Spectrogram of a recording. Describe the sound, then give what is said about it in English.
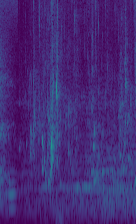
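Water trickles steadily in an echoing space beneath the hippodrome, with a few brighter drips and splashes standing out early on; the sound stays fairly quiet and continuous throughout. “The question is how deep is that water? It's maybe knee deep.”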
